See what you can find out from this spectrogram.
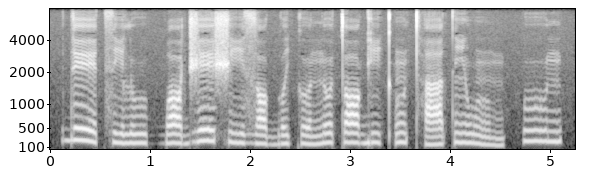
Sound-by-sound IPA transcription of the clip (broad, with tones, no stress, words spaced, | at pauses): deː˦˨t͡si˨luː˨ ɡ͡bɔ˨d͡ʒeː˦ʃiː˨ zɔ˨ ɡʷi˨kʊ˨ nʊ˦tɔ˦ ɡi˦˨kʼũ˦ tʰa˨˦tĩ˦wũ˨m | uː˦n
